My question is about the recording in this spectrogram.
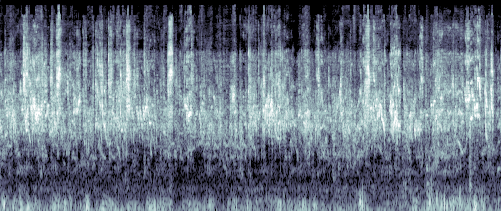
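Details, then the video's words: Many budgerigars in a breeding colony squawk and chirp together in a busy, scratchy high chorus, punctuated by sharper loud calls and soft low knocks. "Cute Budgies Chirping Sounds"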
